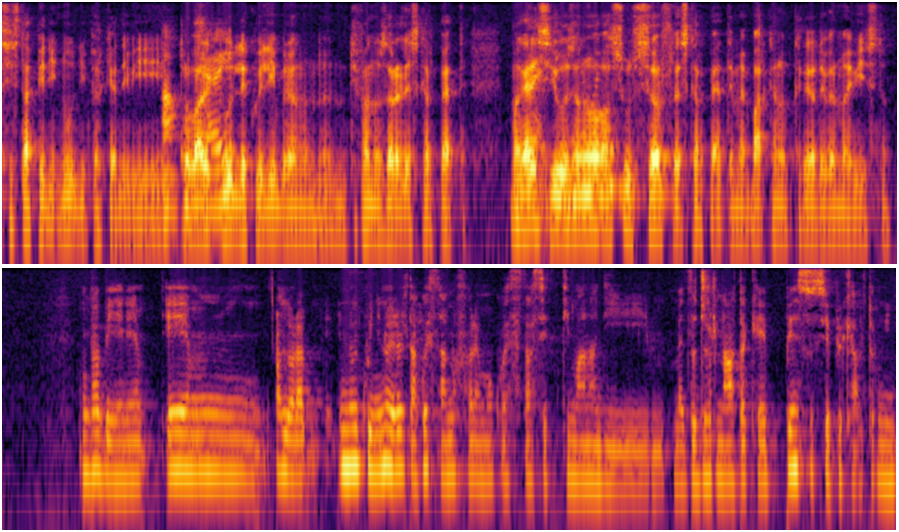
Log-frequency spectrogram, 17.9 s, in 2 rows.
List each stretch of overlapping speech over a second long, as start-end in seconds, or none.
5.1-6.4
